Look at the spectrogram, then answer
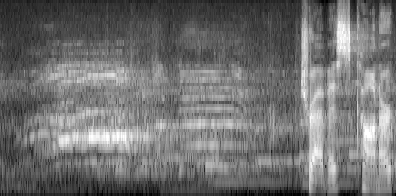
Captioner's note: audience cheers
